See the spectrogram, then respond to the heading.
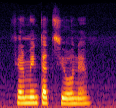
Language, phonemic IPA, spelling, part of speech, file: Italian, /fermentaˈtsjone/, fermentazione, noun, It-fermentazione.ogg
